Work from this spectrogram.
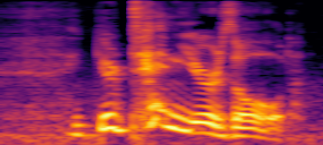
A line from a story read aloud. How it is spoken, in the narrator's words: I said sharply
